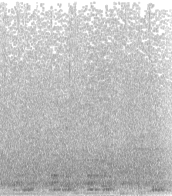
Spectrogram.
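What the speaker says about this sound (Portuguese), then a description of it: "E meus cachorros agora loucamente loucos." Several dogs bark and yip repeatedly in a home, moderately distant and uneven in rhythm, over a steady background hum.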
